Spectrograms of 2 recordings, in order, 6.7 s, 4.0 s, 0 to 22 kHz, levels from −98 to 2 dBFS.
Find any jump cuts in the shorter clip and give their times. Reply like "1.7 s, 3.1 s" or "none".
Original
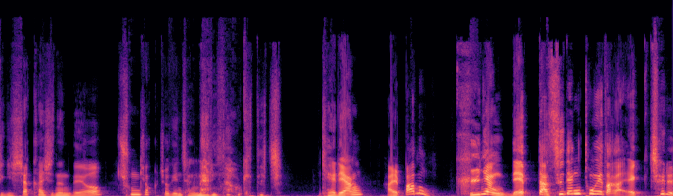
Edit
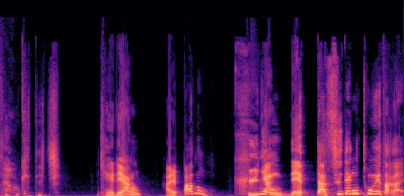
none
